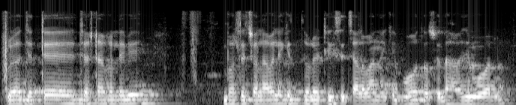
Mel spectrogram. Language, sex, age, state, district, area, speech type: Odia, male, 18-30, Odisha, Boudh, rural, spontaneous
